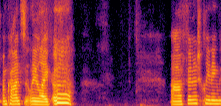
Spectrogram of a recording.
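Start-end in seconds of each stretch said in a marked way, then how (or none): 1.1-1.5 loud, high exasperated groan; sudden groan of frustration; frustrated ugh. Retold or imitated. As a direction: let out a fed-up ugh. Typing frustration, groan sound.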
